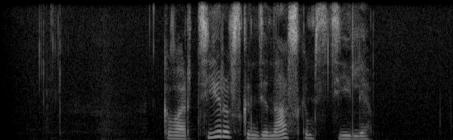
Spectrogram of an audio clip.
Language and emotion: Russian, positive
